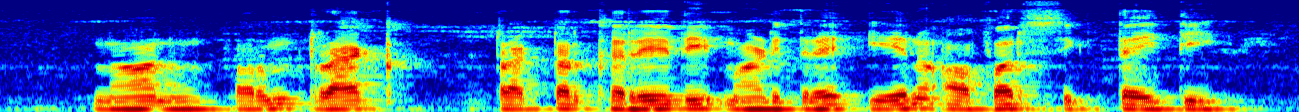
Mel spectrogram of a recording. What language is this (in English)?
Kannada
